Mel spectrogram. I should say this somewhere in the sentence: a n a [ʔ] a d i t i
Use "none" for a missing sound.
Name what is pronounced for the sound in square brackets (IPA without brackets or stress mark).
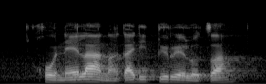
k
